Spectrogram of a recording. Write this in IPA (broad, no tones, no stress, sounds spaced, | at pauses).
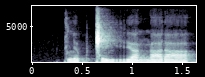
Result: k l ɛ p ǁ e lʲ rʲ a ŋ a ɾ a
